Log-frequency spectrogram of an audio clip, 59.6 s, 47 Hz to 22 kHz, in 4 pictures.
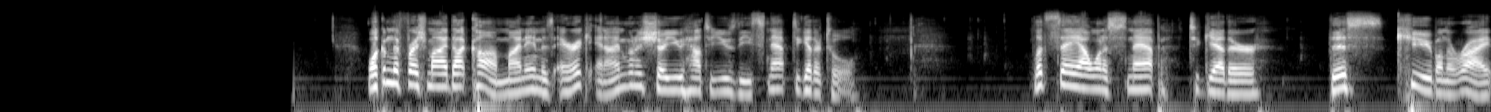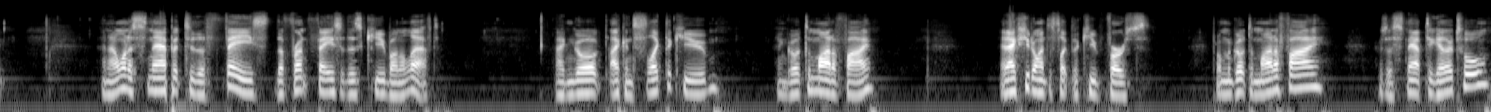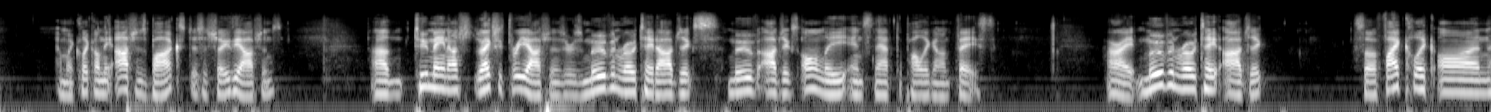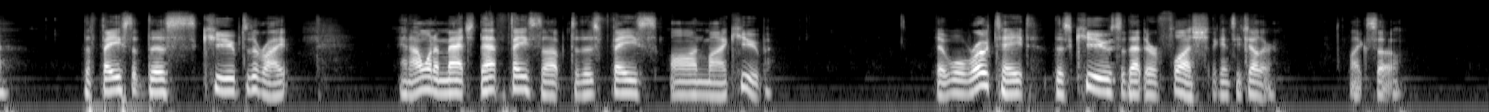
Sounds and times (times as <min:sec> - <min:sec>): Speech: 0:03.7 - 0:08.6, 0:10.3 - 0:15.0, 0:15.9 - 0:19.4, 0:20.4 - 0:23.8, 0:24.9 - 0:26.5, 0:27.1 - 0:32.7, 0:33.5 - 0:39.8, 0:40.9 - 0:42.5, 0:43.4 - 0:45.0, 0:45.6 - 0:47.7, 0:48.7 - 0:52.5, 0:54.1 - 0:57.6, 0:58.2 - 0:58.9.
